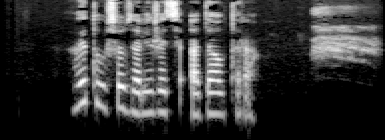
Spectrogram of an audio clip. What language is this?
Belarusian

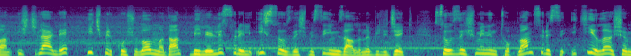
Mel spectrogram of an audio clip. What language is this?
Turkish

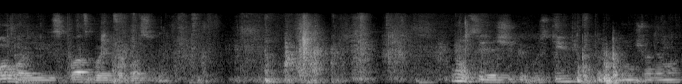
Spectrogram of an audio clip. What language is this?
Ukrainian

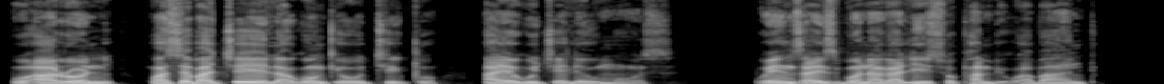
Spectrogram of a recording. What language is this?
North Ndebele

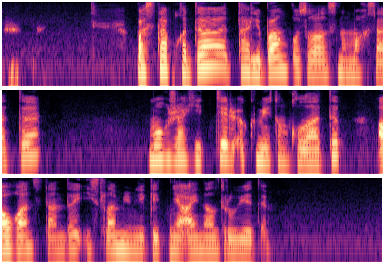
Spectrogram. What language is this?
Kazakh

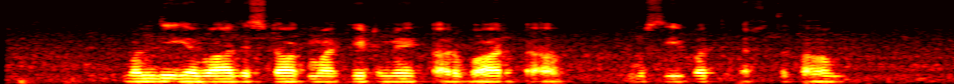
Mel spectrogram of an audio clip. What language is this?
Urdu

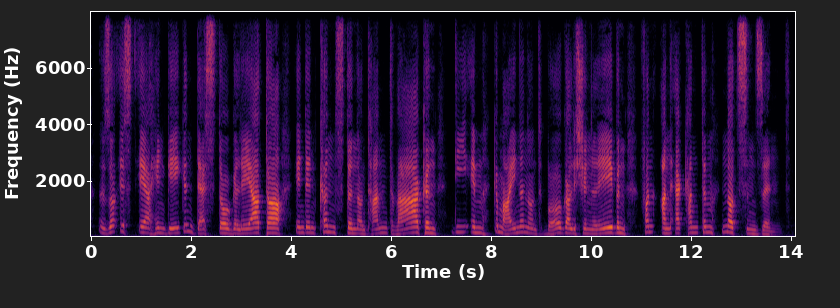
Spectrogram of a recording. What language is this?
German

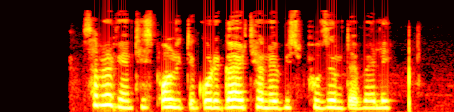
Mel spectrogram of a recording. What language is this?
Georgian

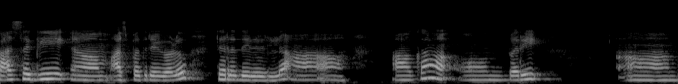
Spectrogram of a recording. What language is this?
Kannada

